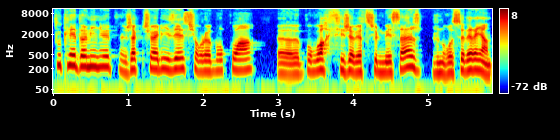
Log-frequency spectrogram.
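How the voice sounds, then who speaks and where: The background is quiet as a man talks in a high voice. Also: ordinary pitch variation, moderate pace. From eastern France. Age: 20s. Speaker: short-term rental investor. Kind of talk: podcast interview. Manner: animated storytelling.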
